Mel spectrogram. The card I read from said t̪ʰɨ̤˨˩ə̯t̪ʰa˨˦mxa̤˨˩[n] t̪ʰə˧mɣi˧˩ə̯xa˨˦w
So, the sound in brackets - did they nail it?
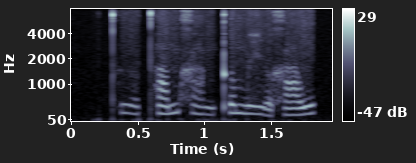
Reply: no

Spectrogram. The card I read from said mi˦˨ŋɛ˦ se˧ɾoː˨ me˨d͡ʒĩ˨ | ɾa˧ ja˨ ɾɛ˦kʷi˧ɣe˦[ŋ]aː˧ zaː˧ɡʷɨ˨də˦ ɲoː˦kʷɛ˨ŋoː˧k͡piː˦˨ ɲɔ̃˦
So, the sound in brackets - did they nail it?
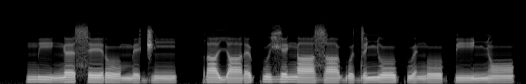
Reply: yes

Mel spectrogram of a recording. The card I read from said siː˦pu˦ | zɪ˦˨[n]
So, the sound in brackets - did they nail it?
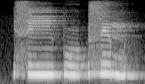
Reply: no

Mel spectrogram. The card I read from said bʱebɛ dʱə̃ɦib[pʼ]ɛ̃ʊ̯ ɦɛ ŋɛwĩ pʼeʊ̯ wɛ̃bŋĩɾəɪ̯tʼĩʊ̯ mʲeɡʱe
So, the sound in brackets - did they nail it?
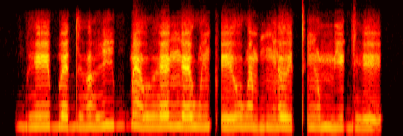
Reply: no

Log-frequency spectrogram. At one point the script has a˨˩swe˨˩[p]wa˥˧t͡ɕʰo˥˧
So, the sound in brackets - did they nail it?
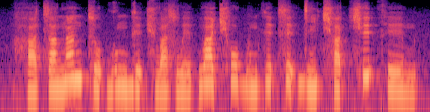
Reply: yes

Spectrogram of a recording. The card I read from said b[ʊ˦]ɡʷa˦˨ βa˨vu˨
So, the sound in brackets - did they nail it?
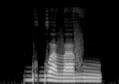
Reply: yes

